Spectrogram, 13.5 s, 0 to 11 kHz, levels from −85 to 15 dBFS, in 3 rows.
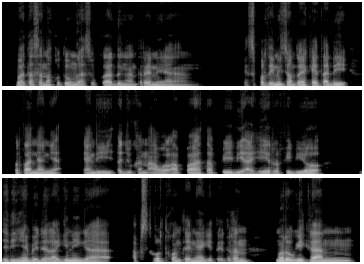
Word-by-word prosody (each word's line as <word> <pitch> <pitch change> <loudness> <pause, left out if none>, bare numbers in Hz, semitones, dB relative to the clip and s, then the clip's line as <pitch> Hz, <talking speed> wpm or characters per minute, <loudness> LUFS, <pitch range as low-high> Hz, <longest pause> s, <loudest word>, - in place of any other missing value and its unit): batasan 100 +3 -2
aku 95 +3 -5
tuh 155 +8 0
nggak 115 -11 0
suka 110 +9 -1
dengan 95 -7 -2
tren 115 +7 -1
yang 85 -5 -4 0.7
seperti 115 +2 -1
ini, 130 - +5
contohnya 110 +1 +2
kayak 100 -2 0
tadi, 110 0 +1 0.3
pertanyaannya 95 -1 +1 0.3
yang 100 -1 -2
diajukan 95 -1 -4
awal 90 +3 -2
apa, 115 +7 +1
tapi 100 +5 -2
di 105 - 0
akhir 95 +2 -2
video 105 +6 +1 0.5
jadinya 95 +5 +2
beda 100 -3 0
lagi 105 +5 +2
nih, 120 -1 +5
nggak 85 -3 -1 0.4
absurd 120 -1 -3
kontennya 100 +2 +1
gitu, 90 -2 -7
itu - - -11
kan 135 +2 0 0.3
merugikan, 120 -3 +5
100 Hz, 145 wpm, -24 LUFS, 95-115 Hz, 0.7 s, ini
